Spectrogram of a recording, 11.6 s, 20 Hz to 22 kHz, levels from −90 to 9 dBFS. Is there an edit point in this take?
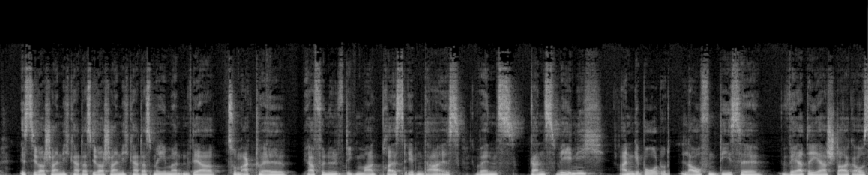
yes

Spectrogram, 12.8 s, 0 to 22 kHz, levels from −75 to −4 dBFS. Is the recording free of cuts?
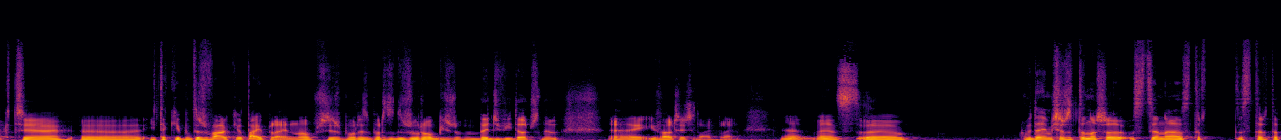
no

